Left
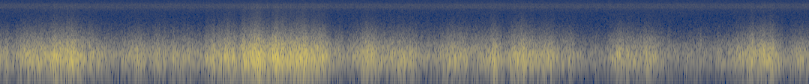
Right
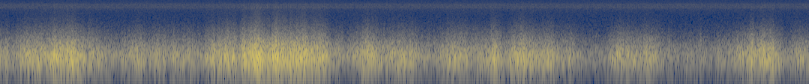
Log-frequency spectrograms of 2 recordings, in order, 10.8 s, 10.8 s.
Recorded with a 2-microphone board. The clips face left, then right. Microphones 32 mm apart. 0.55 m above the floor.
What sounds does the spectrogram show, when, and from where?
Only background noise.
